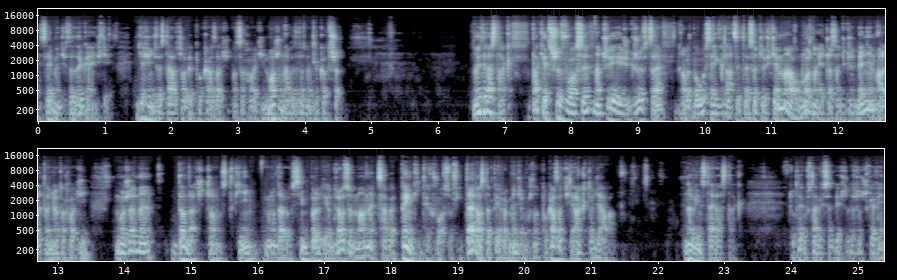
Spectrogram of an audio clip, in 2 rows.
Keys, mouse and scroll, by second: 5.3-7.1 middle drag, 7.2 middle click, 7.7-9.4 middle drag, 10.0-10.5 scroll down 1, 10.5-13.4 middle drag, 14.1 click, 16.3 click, 17.7-19.5 middle drag, 19.6 KP_1, 20.4-20.9 scroll down 1, 20.9-22.7 middle drag, 24.0 click.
